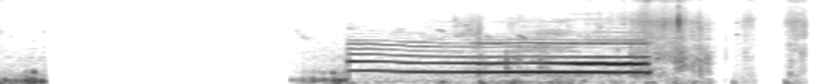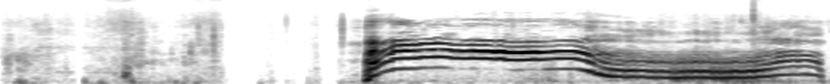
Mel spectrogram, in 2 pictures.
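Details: Motherless kitten calling: a thin, steady two-second cry, a stretch of faint rustling, then a loud, wavering meow held for about three seconds that dips and rises in pitch.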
